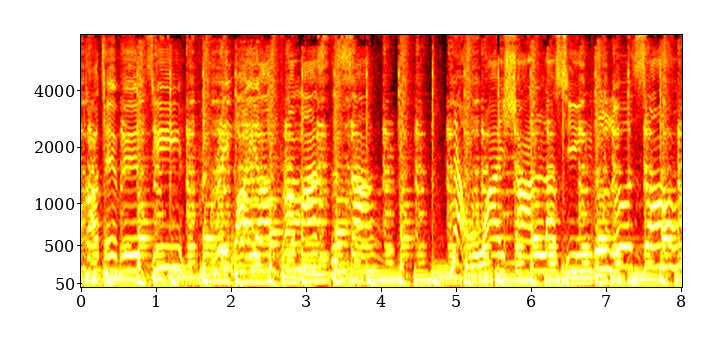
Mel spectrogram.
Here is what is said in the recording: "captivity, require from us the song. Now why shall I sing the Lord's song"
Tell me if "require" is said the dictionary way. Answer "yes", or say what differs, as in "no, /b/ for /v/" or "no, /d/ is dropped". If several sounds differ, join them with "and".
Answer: no, /k/ is dropped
